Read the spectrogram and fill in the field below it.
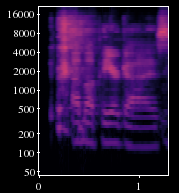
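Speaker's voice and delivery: sweet, low, sugary monotone with no inflection. Imitating the lady cop in the helicopter from the film: imitating a sweet, low monotone. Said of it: "talks in this real sweet monotone".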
